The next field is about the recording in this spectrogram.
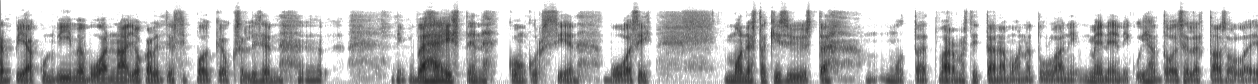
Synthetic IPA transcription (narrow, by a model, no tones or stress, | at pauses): empiɑkunʋiːmeʋuonːɑjokɑolit̪est̪ippoikːeukselːisen | niːŋkuʋæhæist̪enkoŋkursːiḛnʋuosi | monest̪ɑkisyːst̪æmut̪ːɑet̪ʋɑrmɑst̪it̪t̪ænæʋuonːɑt̪ulːɑ̰ːnimenḛːnḭːŋkuihɑnt̪oiselːet̪t̪ɑsolːḛ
